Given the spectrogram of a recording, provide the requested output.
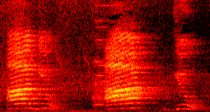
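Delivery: आर्ग्यू said loud, the second take slow; teacher models आर्ग्यू; model word argue. Shown as a demonstration. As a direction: call out आर्ग्यू loudly, then stretch it. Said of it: "next देखो".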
